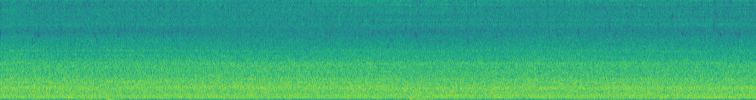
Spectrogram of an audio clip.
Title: Pump doing loud noise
